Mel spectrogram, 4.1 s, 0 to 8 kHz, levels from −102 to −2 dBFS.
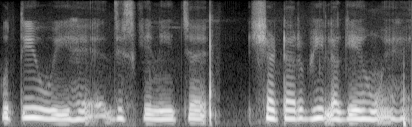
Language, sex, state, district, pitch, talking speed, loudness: Hindi, female, Madhya Pradesh, Bhopal, 200 Hz, 145 wpm, -15 LUFS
